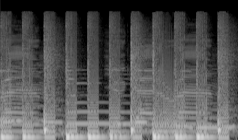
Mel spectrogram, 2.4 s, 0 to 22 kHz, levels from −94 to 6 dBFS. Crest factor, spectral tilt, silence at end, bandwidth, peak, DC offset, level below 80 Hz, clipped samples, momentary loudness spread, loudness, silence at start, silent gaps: 14 dB; -6.5 dB/octave; 0 s; 15.5 kHz; -6 dBFS; under 0.1%; -22 dBFS; under 0.1%; 2 LU; -22 LUFS; 0 s; none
